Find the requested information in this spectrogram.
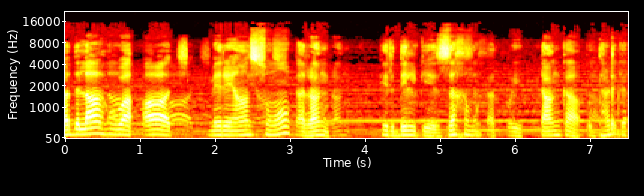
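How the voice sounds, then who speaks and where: A man's fairly high voice with ordinary pitch variation, music playing in the background. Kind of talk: poetry reading.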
